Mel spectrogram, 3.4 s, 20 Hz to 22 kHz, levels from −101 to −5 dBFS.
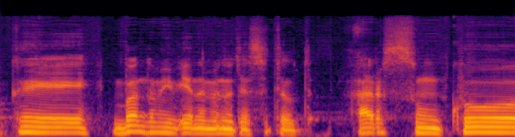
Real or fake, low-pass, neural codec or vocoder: fake; 14.4 kHz; vocoder, 44.1 kHz, 128 mel bands, Pupu-Vocoder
